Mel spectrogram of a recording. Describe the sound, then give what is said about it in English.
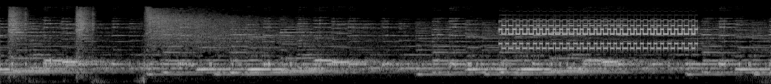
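A melodic electronic phone ringtone plays on its own, steady and fairly loud, with a brighter, shriller stretch of ringing partway through. “Ring, ring, heard my phone ring, pick it up.”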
